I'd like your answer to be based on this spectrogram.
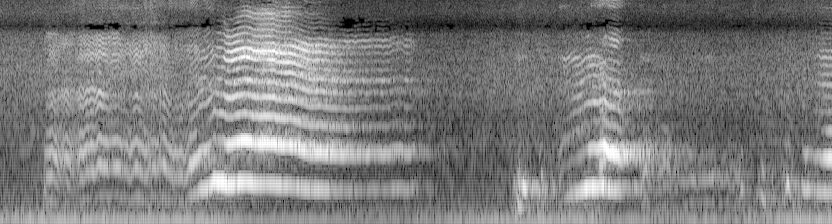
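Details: Newborn baby girl just after birth, in the morning after cleaning: a strong, wavering cry in two long bursts with a steady hum behind; a normal vigorous cry after birth.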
